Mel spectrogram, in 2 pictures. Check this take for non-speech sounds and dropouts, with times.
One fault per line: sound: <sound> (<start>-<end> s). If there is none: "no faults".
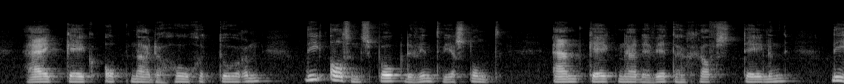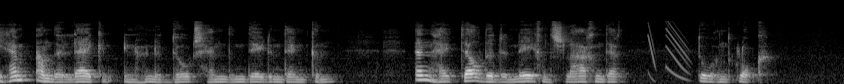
sound: chirp (14.9-15.4 s)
